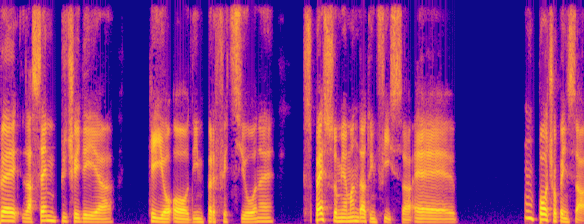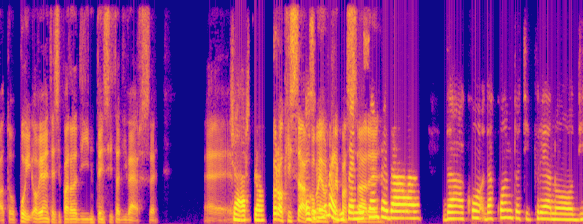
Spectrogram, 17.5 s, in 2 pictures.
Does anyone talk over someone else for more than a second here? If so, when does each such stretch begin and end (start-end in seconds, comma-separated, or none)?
13.3-14.6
